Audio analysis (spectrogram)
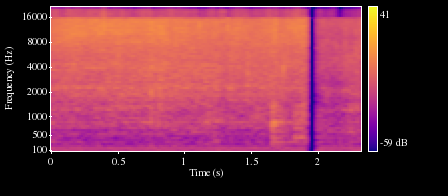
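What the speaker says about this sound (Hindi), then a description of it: "अब आलू को हम हिला दें।" Garlic-coated potatoes, Kathiyawadi lasaniya batata, stirred in a pan, giving a soft steady sizzle and scraping for a couple of seconds, then a brief gap and a final clatter; no voices.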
